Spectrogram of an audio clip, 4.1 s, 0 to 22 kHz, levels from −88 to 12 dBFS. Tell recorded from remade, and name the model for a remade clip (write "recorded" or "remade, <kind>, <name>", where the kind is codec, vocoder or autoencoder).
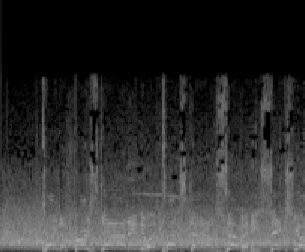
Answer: recorded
